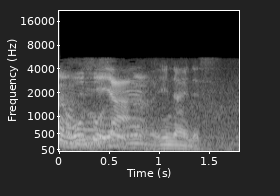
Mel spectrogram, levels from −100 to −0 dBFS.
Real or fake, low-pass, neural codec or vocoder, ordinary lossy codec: real; 5.4 kHz; none; none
